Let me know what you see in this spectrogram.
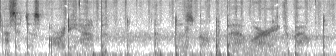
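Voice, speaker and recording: A young man giving a soothing whispered ASMR pep talk of positive affirmations, breathy and deliberate, close to a studio microphone. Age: young adult. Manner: soothing, slow, deliberate phrasing with pauses. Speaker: ASMR creator. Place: small indoor room. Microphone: close-up studio condenser microphone.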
